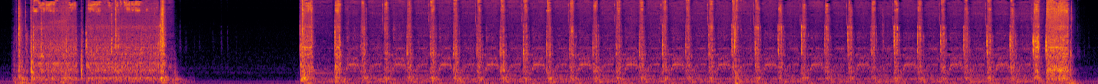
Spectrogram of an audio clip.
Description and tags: printer in action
